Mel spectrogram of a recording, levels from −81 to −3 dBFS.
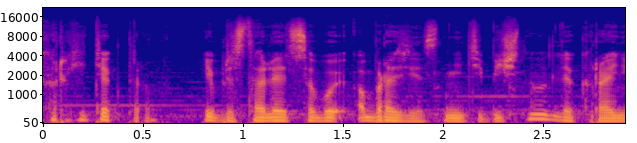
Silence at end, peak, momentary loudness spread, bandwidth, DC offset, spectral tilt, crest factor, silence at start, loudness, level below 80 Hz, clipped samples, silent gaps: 0 s; -8 dBFS; 7 LU; 15.5 kHz; under 0.1%; -5 dB/octave; 16 dB; 0 s; -25 LUFS; -48 dBFS; under 0.1%; none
